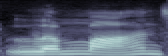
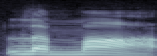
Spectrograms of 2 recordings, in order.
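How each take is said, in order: First: The name is said in an American style. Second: The name is said in a French style.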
